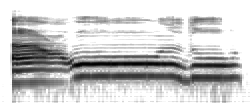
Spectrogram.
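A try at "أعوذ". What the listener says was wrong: Udah mulai turun, Bu, tapi masih ini sedikit agak naik. Coba lebih turunin. Fokusnya ke mulut sekali. Turunin ya Ustazah ya.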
